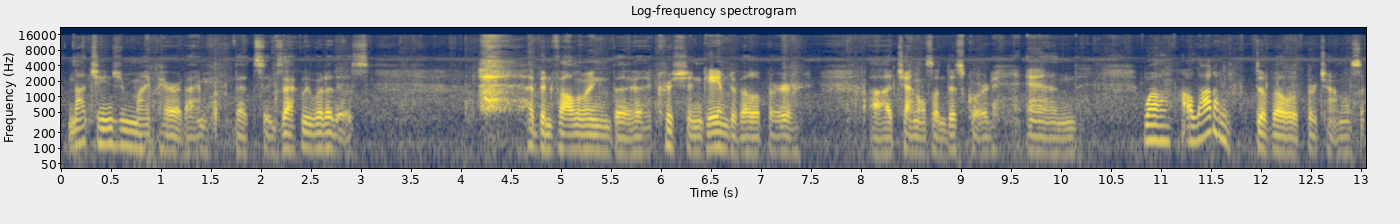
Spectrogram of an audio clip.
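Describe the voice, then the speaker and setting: A man vlogging casually while walking outdoors at dusk, rambling with many halting restarts. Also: deep voice, background noise. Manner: turns into quiet prayer. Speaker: vlogger and hobby game developer. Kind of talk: casual walk-and-talk vlog.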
